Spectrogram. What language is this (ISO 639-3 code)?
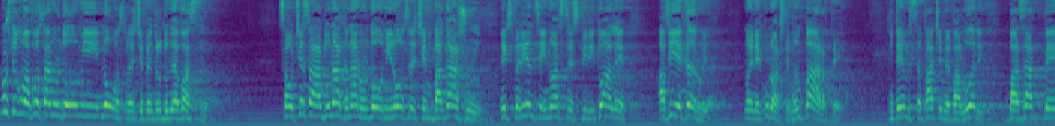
ron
